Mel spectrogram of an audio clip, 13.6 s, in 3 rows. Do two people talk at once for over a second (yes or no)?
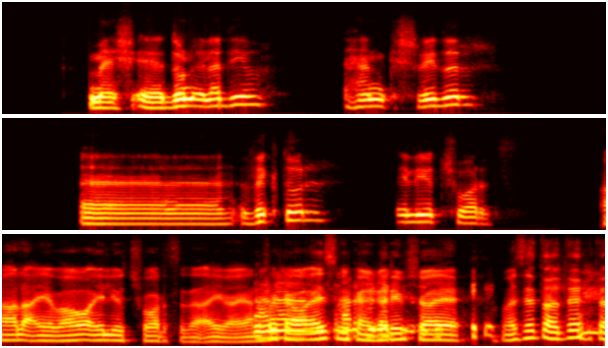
yes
